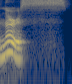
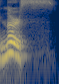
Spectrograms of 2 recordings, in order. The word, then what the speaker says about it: nurse: Nurse, ela termina com a letra E. Só que no inglês, quando o E vem depois de uma consoante, ele não é pronunciado.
